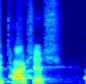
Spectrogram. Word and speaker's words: Tarshish: So when he said, "I'm actually going to go to a place called Tarshish," it's pronounced Tarshish, I don't have a speech impediment.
